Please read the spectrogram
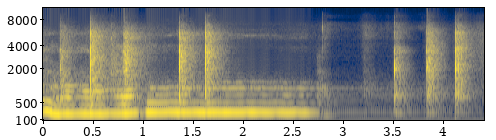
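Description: A person hums one long held note while snapping their fingers. The humming stops a little under three seconds in, and the snaps go on alone in a steady rhythm, about three a second.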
